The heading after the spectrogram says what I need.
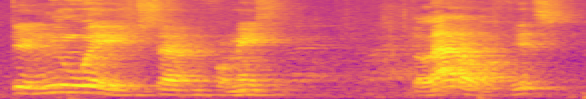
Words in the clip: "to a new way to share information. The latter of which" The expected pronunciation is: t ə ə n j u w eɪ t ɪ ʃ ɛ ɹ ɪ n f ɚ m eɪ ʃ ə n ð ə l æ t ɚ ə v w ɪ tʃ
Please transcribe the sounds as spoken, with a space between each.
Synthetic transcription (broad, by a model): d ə ə n j u w eɪ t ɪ s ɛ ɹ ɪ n f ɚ m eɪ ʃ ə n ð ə l æ t ɚ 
